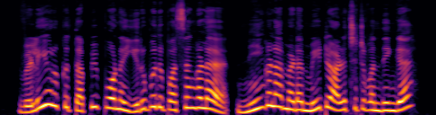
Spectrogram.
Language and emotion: Tamil, surprised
